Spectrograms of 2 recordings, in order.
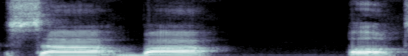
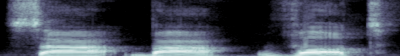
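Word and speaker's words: Sabaoth: Just like in the word sa-ba-ot. It's not pronounced sa-ba-vot or sa-ba-wot.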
